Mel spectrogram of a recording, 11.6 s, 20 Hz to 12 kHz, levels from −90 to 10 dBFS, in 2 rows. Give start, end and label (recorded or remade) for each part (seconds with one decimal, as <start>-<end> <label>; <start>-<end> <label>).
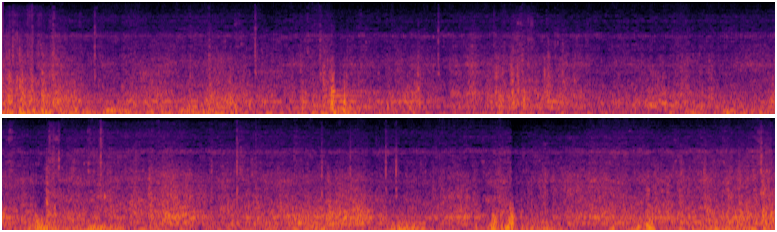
0.0-11.6 recorded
